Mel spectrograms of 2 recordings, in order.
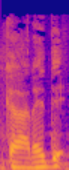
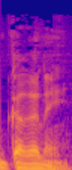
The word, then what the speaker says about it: caganer: Es, iba a lleva R, cagané, pero no se pronuncia. – ¿Y entonces para qué la ponen? – Bueno, pues pasa con muchos idiomas. Hay muchas letras que van, pero no se pronuncian. No es cagané. Sí, no. En todo caso sería caganer, vale. Pero la R no se pronuncia, es un cagané.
